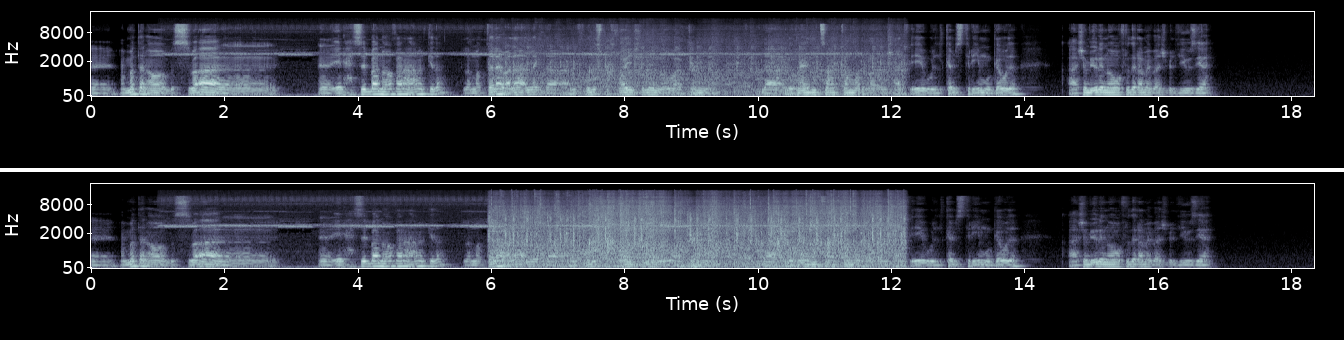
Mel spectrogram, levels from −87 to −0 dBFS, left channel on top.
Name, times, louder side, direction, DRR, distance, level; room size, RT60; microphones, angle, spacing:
voice 1, 0.0-2.9 3.4-9.7 10.0-14.0 14.7-16.8, left 3 dB, 40° left, 0.5 m, -23 dB
sound 1, 1.0-12.2, right 3 dB, 15° right, 0.5 m, -36 dB
sound 2, 5.9-12.2, right 9 dB, 65° right, 0.3 m, -25 dB
6.7 x 2.6 x 3.0 m
head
